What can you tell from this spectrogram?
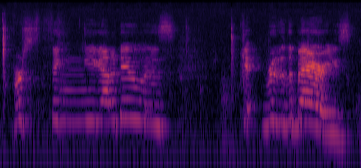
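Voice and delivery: high, loud mole expert voice; storybook mole. Retold or imitated. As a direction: put on an emphatic, high-pitched know-it-all mole. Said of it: "this mole comes up from the ground".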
